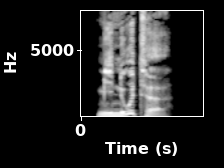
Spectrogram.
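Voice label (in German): "Minute", German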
